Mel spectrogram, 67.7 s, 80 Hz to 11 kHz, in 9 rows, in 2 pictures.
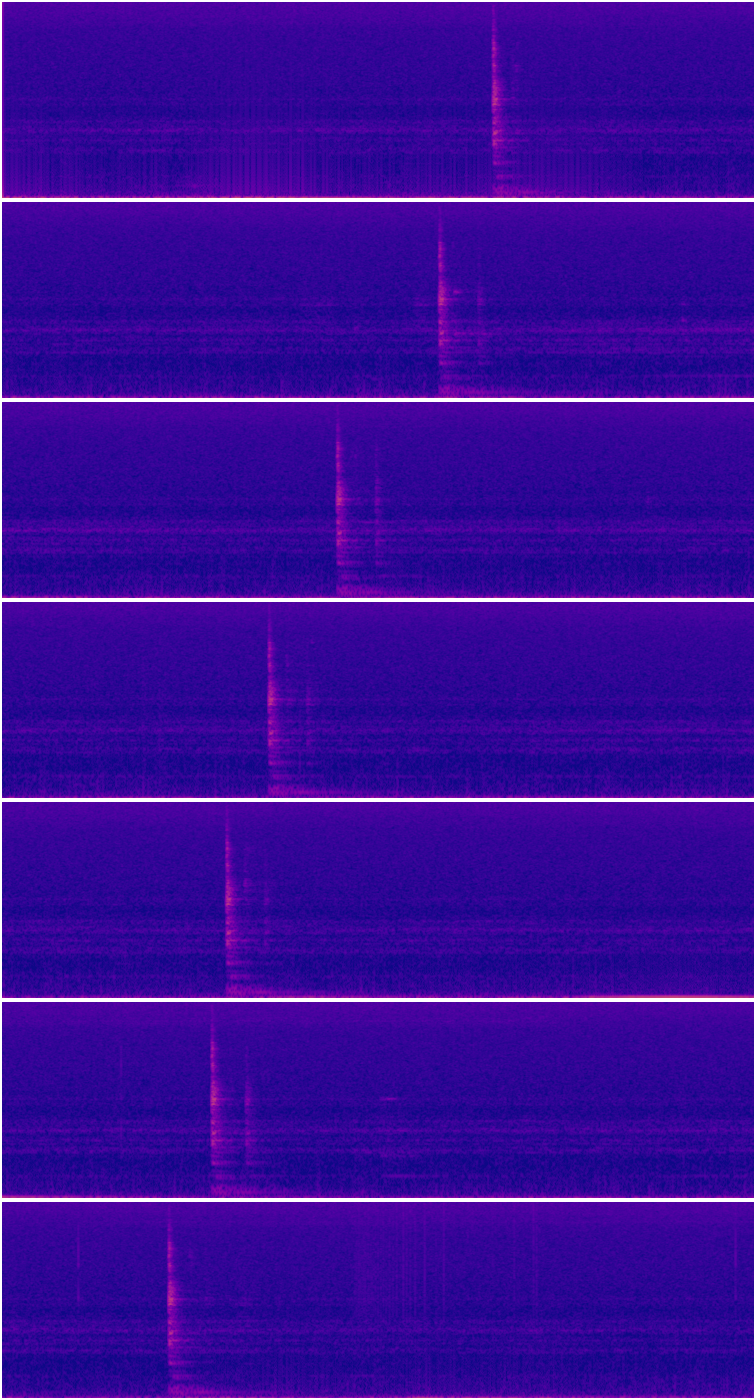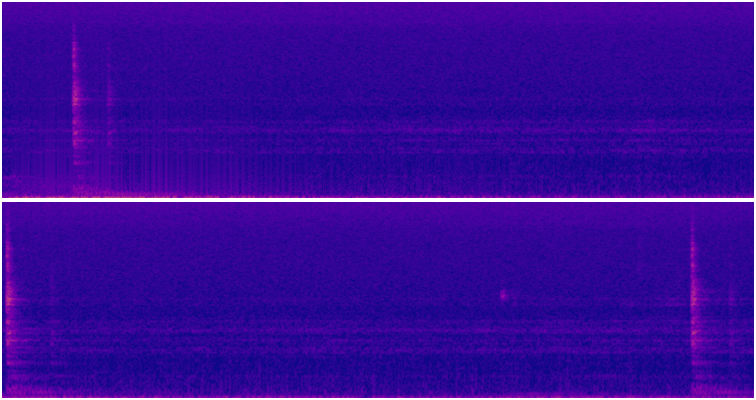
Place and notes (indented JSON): {
  "title": "Ąžuolija, Lithuania, metalic stairs in abandoned watertower",
  "date": "2018-09-01 15:20:00",
  "description": "abandoned watertower not so far from railway station. contact microphones on the metalic stairways inside the tower",
  "latitude": "55.45",
  "longitude": "25.57",
  "altitude": "136",
  "timezone": "GMT+1"
}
